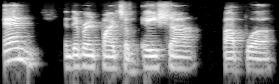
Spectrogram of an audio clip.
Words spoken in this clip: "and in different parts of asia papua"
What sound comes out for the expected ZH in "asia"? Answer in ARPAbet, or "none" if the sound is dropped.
SH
